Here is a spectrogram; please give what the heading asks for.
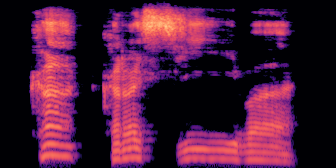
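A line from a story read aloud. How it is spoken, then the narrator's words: Admiring whisper. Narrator (Russian): восхищенно прошептала принцесса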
